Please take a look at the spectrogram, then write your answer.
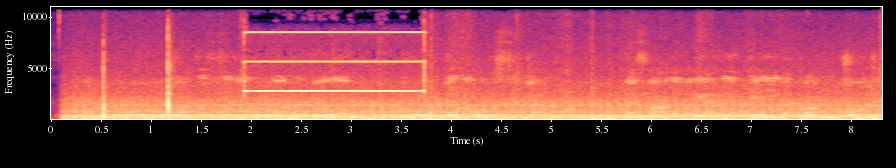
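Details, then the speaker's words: Multimeter in continuity mode probing the commutator segments of a 775 DC motor (11.8 V) with a worn carbon brush: one steady high beep for nearly two seconds, so the armature windings are intact and none is open. "তো আপনারা এখানে যে আমি armature গুলো check করলাম এই আর্মেচারগুলো check করার ক্ষেত্রে কিন্তু আপনারা সবাই সাউন্ডটা শুনতে পেলেন। অর্থাৎ বোঝা যাচ্ছে যে এখানেও কিন্তু কোন জায়গায় মানে কানেকশন বিচ্ছিন্ন নেই।"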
